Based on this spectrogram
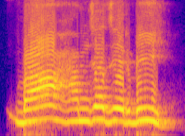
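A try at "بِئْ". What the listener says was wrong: আচ্ছা, এখানে একটু উচ্চারণটা একটু অন্যরকম হবে, বা এই হামজা শক্ত হবে এবং উচ্চারণটা খুব অল্প সময়ের মধ্যে হবে। বা হামজা জের বি।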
